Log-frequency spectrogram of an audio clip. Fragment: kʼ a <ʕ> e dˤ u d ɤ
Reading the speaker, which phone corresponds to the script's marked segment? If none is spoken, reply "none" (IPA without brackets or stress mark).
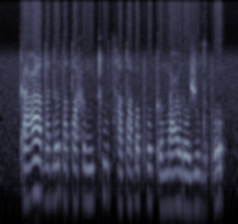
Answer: ʕ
